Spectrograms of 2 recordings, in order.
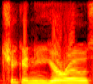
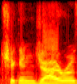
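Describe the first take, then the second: First: Gyros is pronounced the original Greek way. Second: Gyros is pronounced the common American way. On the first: This is the proper pronunciation. The speaker calls it right. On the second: This is how people in the States say it. The speaker calls it wrong.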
